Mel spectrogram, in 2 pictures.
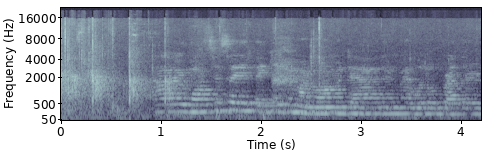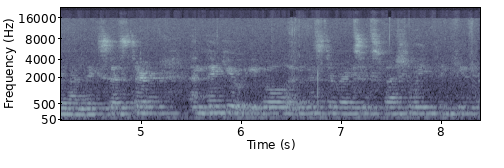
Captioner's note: applause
